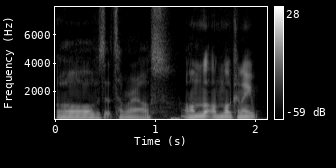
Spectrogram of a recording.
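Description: A man's voice: medium pitch, flat delivery, fast, creaky, warm tone, smooth, dry recording. A young man hosting a casual motorsport podcast, chatty, laughing often and trailing off mid-thought. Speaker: podcast host.

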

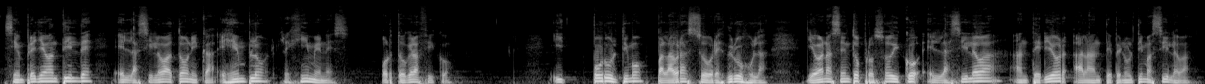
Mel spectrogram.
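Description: A young man, slowly reading a grammar lesson dressed up as a news report. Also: on the low side, expressive, dark tone. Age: young adult. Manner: slow, deliberate reading. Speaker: mock reporter.

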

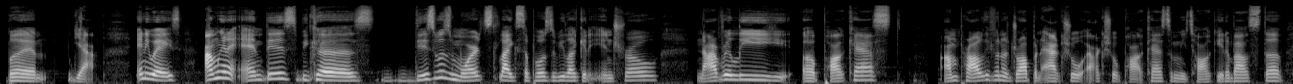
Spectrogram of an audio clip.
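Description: A young adult woman from Memphis, Tennessee, USA hosts her solo podcast, chatting and rambling casually in a faded Southern accent and calling her listeners y'all. Her voice sits on the low side with lively intonation, a normal pace and a fairly bright tone, captured at studio quality with no room sound.

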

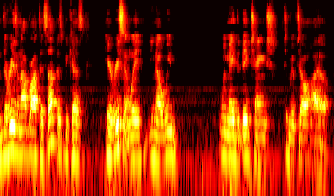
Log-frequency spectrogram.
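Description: A man's voice: medium pitch, normal speed, a little mellow. A man in his twenties co-hosting a casual podcast, rambling with lots of fillers. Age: 20s. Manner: rambling, filler-heavy, laughs easily. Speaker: podcast co-host. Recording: echoey room.

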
